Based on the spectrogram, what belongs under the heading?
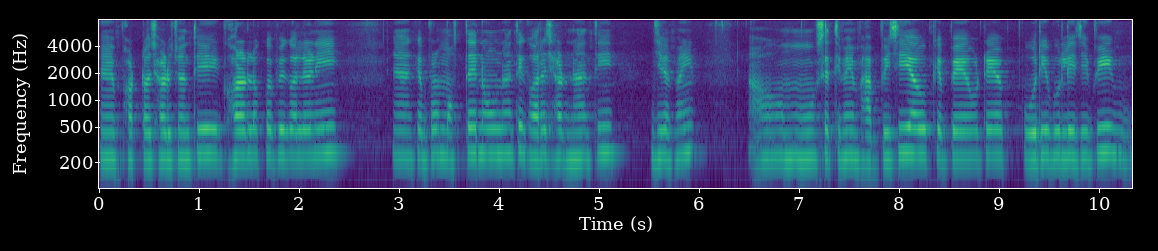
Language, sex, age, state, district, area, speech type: Odia, female, 18-30, Odisha, Kendujhar, urban, spontaneous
